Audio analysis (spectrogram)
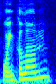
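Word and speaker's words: Oinkologne: Oinkalone? Like cologne, oinkalone.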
